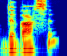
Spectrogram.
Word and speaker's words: Debase: We're at SA SAP Connect in Las Vegas and we're here with Stan Debas.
